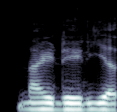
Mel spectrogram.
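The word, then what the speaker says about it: Cnidaria: Which belong the phylum कॉलेंटेराटा, या फिर इसको दिया है शाइनाडेरिया, नाइडेरिया, सी I think silent इसमें है, तो इसका सही उत्तर इन्होंने कोरल दिया है।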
